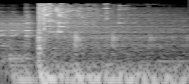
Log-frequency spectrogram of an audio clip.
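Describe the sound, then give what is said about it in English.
A glass soda bottle is smashed against the back of a seat once with a sharp, loud crack, followed by a scattering of glass shards tinkling and settling for about a second, with no voices. “A few of them scramble to find soda bottles that they can break against the back of a seat so they'll have a piece of glass to use as a weapon.”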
